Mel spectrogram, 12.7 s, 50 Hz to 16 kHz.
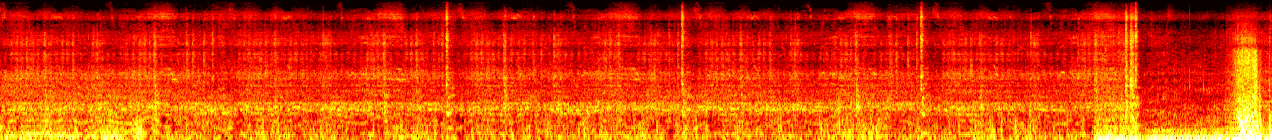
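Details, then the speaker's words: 1949 Ford shoebox engine, unstarted for 50 years, with new HEI distributor, new starter cable, added ground and new jumper cables: sluggish uneven cranking about three turns a second, never catching, brief flare near end; still very slow crank, cause unknown. "okay so I was getting obviously really really slow crank I ran a new starter cable um I added a ground even actually got new jumper cables cuz I thought mine might be junk um so that has not helped at all it's still super CL slow crank it's trying to fire"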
